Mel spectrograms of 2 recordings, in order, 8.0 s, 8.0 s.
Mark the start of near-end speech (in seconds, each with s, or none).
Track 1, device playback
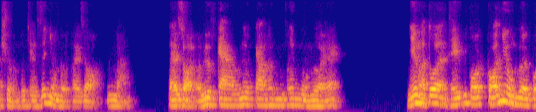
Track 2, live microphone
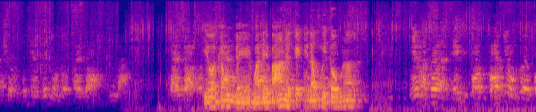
3.0 s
